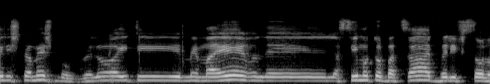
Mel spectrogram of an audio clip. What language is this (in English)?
Hebrew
